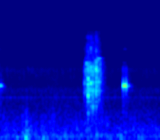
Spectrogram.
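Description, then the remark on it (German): A camera shutter clicks once as a whole document page is photographed after a tap in the middle of the page, a short bright synthetic snap, followed a moment later by a brief high electronic beep. No one speaks; the background is otherwise quiet. “Jetzt habe ich mitten auf die Seite getippt und jetzt hat er die ganze Seite fotografiert.”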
